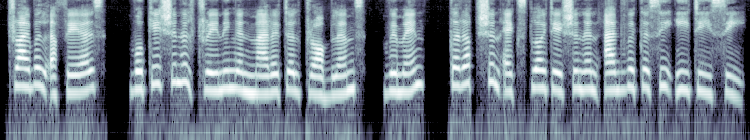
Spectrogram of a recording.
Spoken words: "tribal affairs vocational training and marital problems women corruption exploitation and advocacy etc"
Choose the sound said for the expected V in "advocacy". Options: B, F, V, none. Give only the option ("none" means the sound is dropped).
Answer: V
